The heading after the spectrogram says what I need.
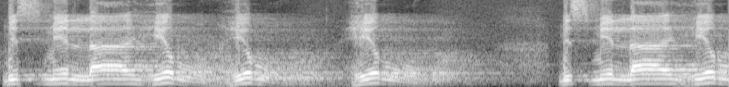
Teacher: setelahnya huruf ro bertasydid itu dibaca takhim karena ro itu semuk E apa Huruf istilla dia jadi bacaan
